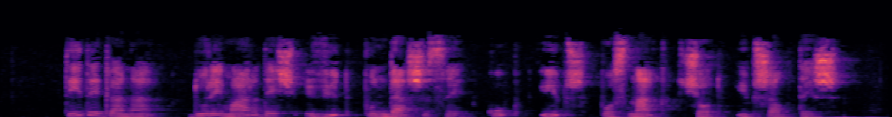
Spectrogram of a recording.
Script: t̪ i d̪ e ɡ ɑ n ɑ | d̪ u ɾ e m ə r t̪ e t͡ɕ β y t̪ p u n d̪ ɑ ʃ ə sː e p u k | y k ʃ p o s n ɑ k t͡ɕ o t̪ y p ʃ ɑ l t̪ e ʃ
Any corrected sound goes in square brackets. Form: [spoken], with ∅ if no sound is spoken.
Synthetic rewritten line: t̪ i d̪ e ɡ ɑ n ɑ | d̪ u ɾ e m [ɑ] r [d̪] e t͡ɕ β y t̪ p u n d̪ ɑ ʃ ə [s] e [k] u [p] | y [p] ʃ p o s n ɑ k t͡ɕ o t̪ y p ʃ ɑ l t̪ e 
